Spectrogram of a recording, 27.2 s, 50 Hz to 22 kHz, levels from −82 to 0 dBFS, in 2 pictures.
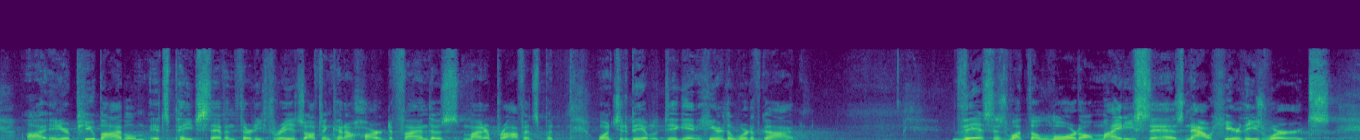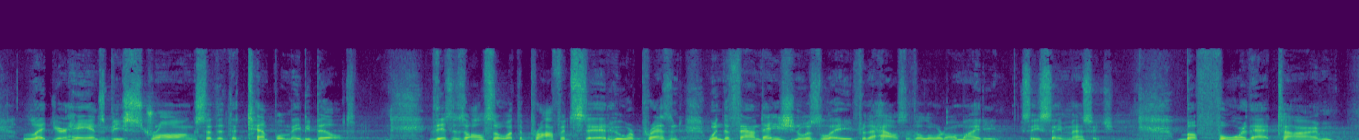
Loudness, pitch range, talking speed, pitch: -23 LUFS, 135-165 Hz, 190 wpm, 145 Hz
